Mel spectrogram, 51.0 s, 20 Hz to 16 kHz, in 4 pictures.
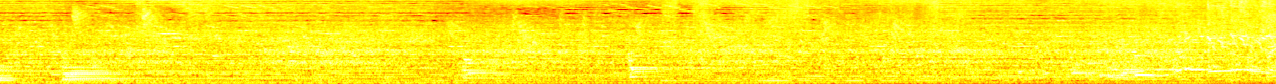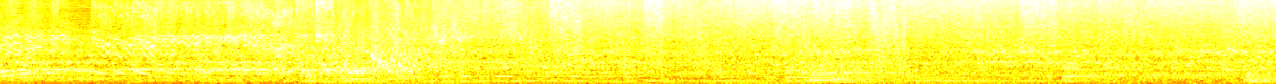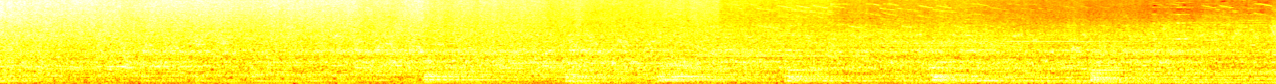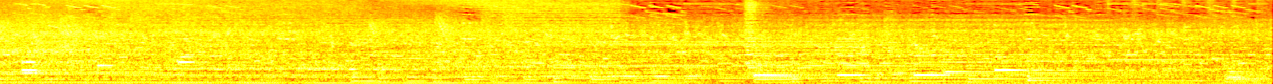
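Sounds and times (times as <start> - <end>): electronic synthesizer drones: 0.0 - 51.0
steady noisy hiss: 0.0 - 51.0.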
